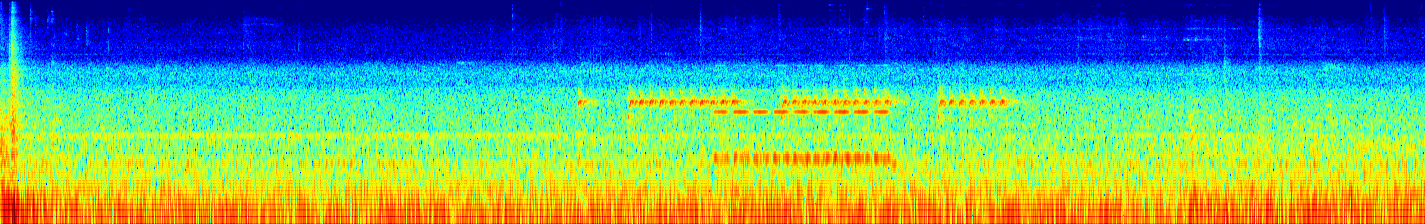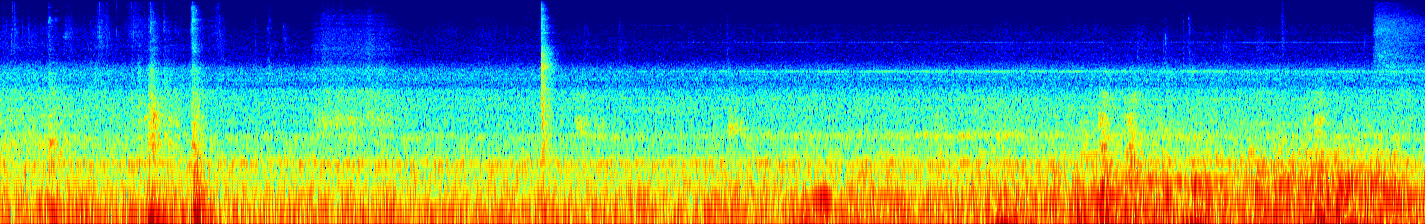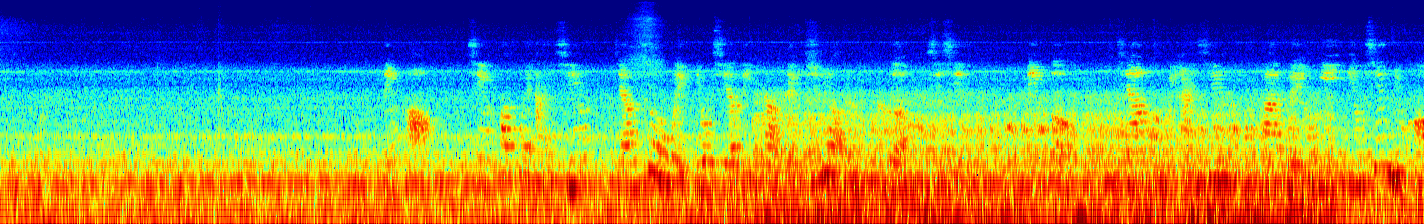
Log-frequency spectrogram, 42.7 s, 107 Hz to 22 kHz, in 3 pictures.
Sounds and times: Wenshan Line (Taipei Metro) 0:00.0 - 0:42.7

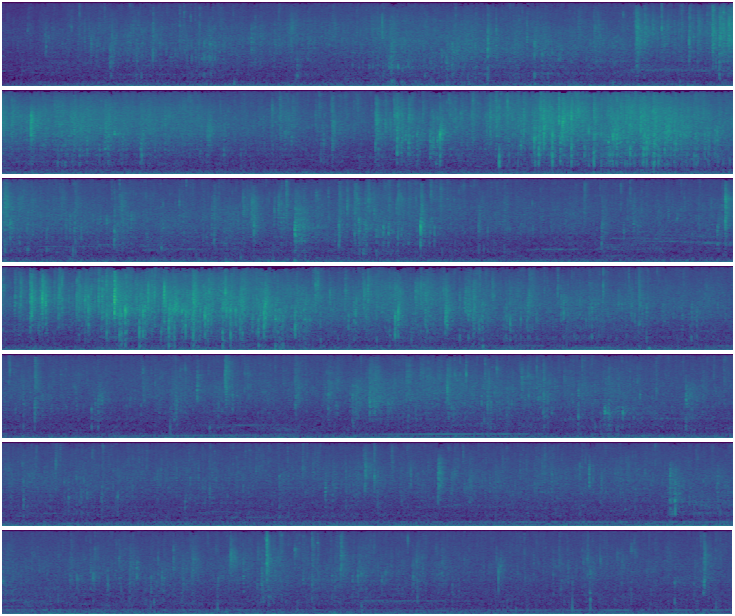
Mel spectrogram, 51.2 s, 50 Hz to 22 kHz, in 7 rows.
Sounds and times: ice flux 0:01.2 - 0:16.0

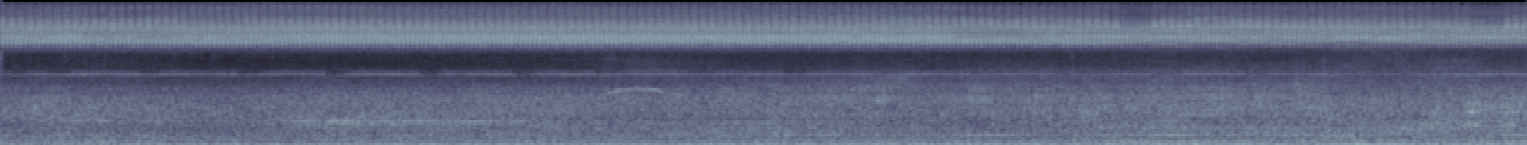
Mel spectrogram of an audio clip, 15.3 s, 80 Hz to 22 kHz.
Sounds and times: Italian tree crickets with its low-pitched sounds 0:00.0 - 0:15.2
intense cricket sounds 0:00.0 - 0:15.2
S-Bahn train 0:06.0 - 0:15.2

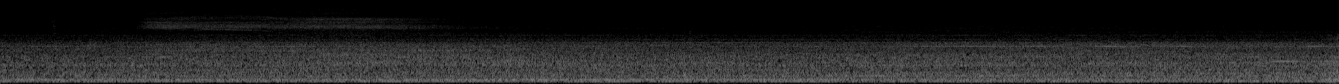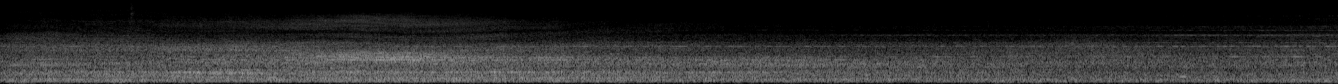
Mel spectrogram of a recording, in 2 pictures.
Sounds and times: a train is leaving the station 0:00.0 - 0:26.7
Very heavy construction works 0:13.0 - 0:26.7

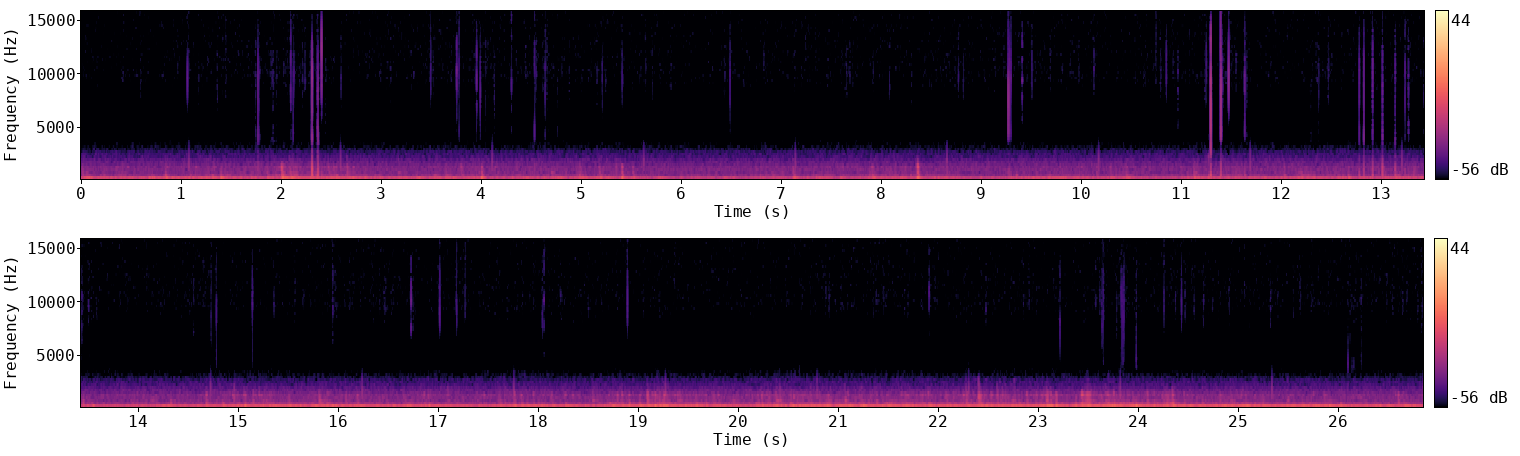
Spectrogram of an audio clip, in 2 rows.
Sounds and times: very strong wind 0:00.0 - 0:26.8

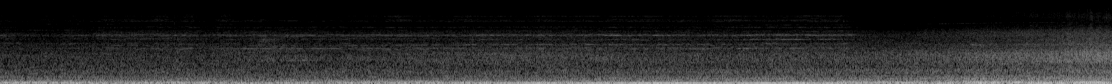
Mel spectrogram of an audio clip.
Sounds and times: Traffic sound 0:08.1 - 0:11.1

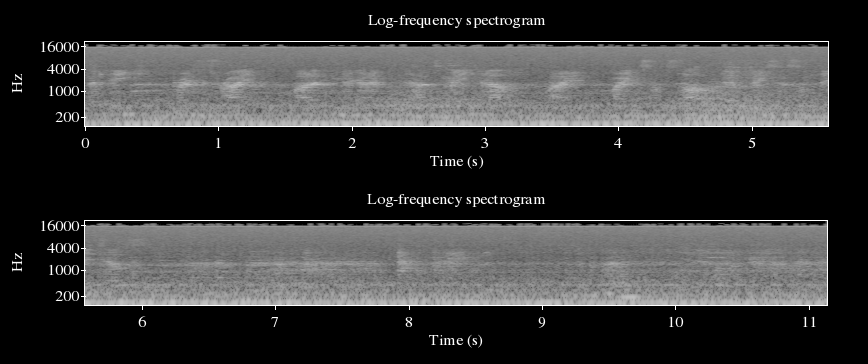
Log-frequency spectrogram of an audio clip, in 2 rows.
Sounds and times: Television on in the background 0:00.0 - 0:11.1

